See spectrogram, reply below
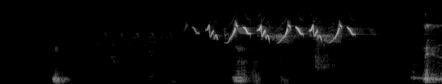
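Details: Common yellowthroat (Geothlypis trichas) gives its bright, rolling witchety song, about five quick, high swooping phrases run together, with soft low thumps and room noise around it.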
